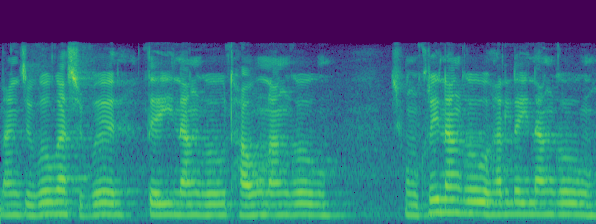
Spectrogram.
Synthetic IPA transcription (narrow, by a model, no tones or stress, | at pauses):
naŋzɯɡɯwɡasubɯtɯjnaŋɡɯwtʰawnaŋɡɯw | suŋkʰɾijnaŋɡɯwɦaldɯjnaŋɡɯw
